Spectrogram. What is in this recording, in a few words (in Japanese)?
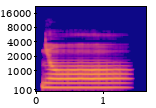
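"にょ", Japanese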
